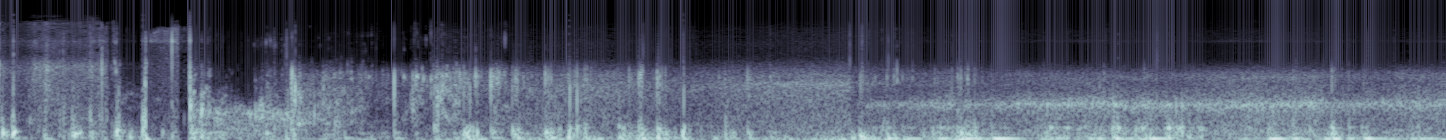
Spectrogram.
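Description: Whitewater rapids churning and splashing around a kayak, heard close up from the paddler's helmet camera, with water slapping the microphone and a heavy low rumble of wind and water buffeting it. The sound is briefly muffled about a second in.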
